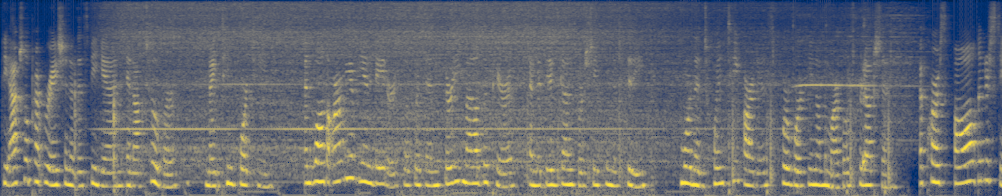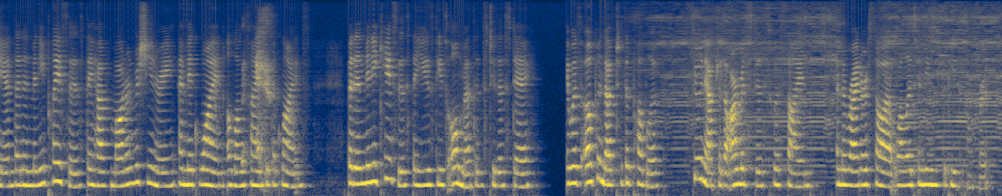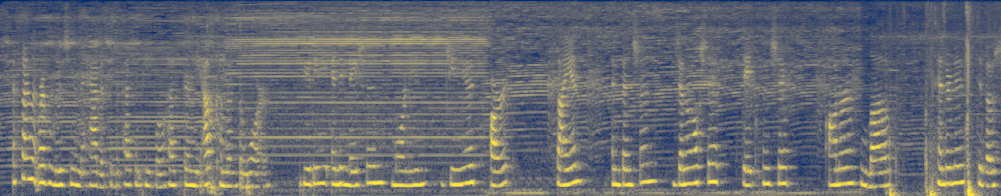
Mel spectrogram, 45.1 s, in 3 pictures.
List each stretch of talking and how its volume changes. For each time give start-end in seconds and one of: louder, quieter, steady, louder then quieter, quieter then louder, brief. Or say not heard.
0.0-45.0 steady.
